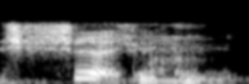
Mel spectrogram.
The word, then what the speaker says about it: should: instead instead should it's should the L is silent and this this is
